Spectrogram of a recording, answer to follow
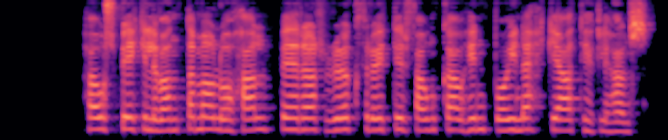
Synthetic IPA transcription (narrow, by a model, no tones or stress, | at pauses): hawspɪːcɪlɪvant̪amaːwlɔɣhalpɛːɾaɾːœːkθɾœːɥt̪ɪɾ̥fawŋkaːwɦɪnːpowjɪnɛhcɪaːt̪ʰɛhklɪɦans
